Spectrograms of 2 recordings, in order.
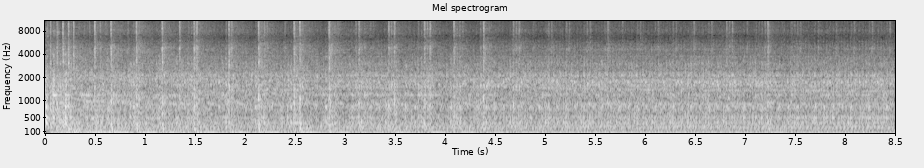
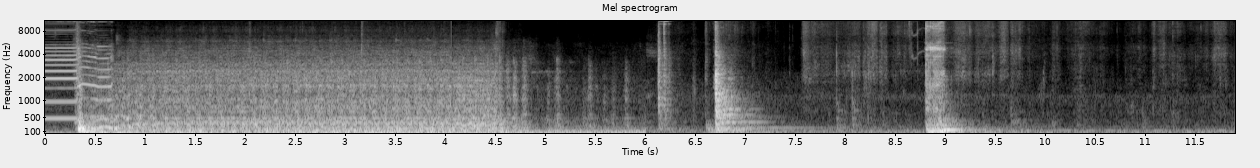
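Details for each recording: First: Caterpillar 3406E haul-truck diesel, rebuilt and re-engineered for a different application, first test run on the shop-floor stand after fuel priming with zero active codes: heavy chugging at a steady idle, even low rumble, no knock or miss; running fine. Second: Caterpillar 3406E diesel in a D350E Series 2 haul truck, 18,676 hours, coolant and oil OK, fuel primed: starter cranks steadily about three beats a second for several seconds, never catches, then stops; no-start traced to the engine ECM not communicating.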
